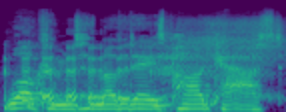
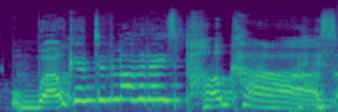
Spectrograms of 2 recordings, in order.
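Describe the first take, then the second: First: It is said in a lower, normal voice. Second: It is said in a very high voice.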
